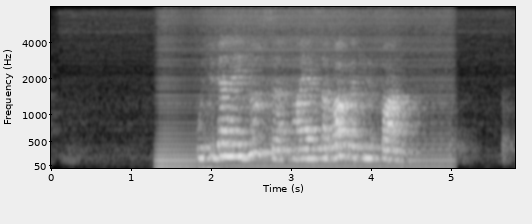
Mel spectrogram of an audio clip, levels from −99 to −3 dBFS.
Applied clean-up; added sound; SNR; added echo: none; Buzz; 14 dB; reverberation time 0.6 s.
